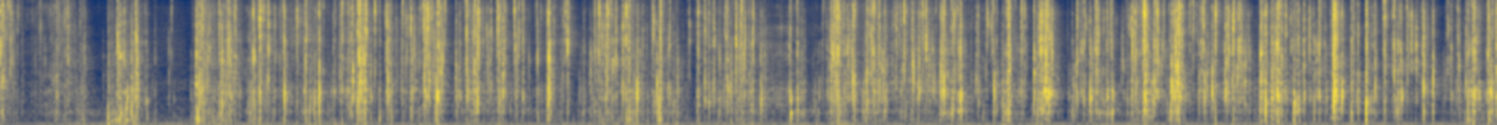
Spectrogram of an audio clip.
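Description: A small Gran Cereale biscuit pack in a thin printed plastic wrapper, full of round oat biscuits, is held in both hands and crinkled and squeezed with fingertips and long nails. Dense, bright crackling and crinkling runs almost continuously for the whole clip, with brief near-silent gaps around one and two seconds. There is very little low end.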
